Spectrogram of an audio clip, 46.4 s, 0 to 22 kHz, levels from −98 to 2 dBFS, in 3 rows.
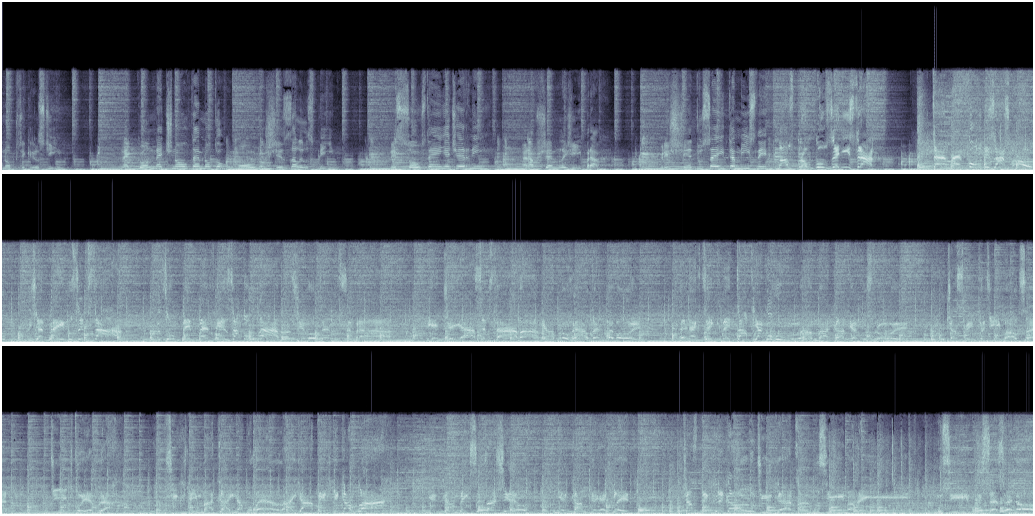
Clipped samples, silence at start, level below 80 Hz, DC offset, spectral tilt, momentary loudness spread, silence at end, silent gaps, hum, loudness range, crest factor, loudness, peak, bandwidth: under 0.1%; 0 s; -20 dBFS; under 0.1%; -3.5 dB/octave; 9 LU; 0 s; none; none; 8 LU; 12 dB; -12 LUFS; 0 dBFS; 13.5 kHz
